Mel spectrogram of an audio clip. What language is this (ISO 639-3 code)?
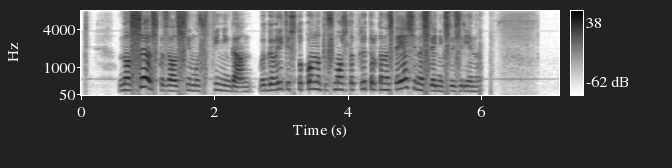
rus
